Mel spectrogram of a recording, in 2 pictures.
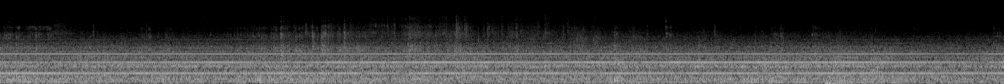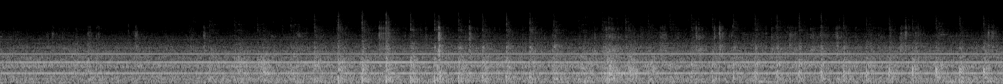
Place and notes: berlin: sonnenallee - A100 - bauabschnitt 16 / federal motorway 100 - construction section 16: demolition of a logistics company
crane with grapple demolishes the building, excavator with mounted jackhammer demolishes building elements, fog cannon produces a curtain of micro droplets that binds dust, noise of different excavators
the motorway will pass at a distance of about 20 meters
the federal motorway 100 connects now the districts berlin mitte, charlottenburg-wilmersdorf, tempelhof-schöneberg and neukölln. the new section 16 shall link interchange neukölln with treptow and later with friedrichshain (section 17). the widening began in 2013 (originally planned for 2011) and will be finished in 2017.
sonic exploration of areas affected by the planned federal motorway a100, berlin.
february 2014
